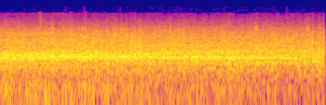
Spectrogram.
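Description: An audience applauds at a religious gathering, a dense, steady wash of many hands clapping loudly and continuously with no break.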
